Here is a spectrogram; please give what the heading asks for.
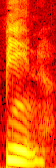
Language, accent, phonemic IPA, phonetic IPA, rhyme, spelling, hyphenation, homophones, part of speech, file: English, US, /ˈbi(ː)n/, [ˈbɪin], -iːn, bean, bean, being, noun / verb, En-us-bean.ogg
- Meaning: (noun) Any plant of several genera of the taxonomic family Fabaceae that produces large edible seeds or edible seedpods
